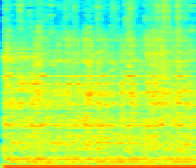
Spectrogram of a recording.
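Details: Honda CR-V running: loud, continuous metallic buzzing rattle from under the car. The customer thought it was the shaft, but the mechanic traces it to the catalytic converter shield, with the converter broken into chunks.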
